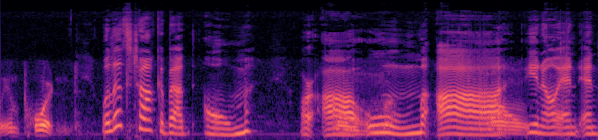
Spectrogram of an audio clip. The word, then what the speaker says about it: Aum: all you are correct ohm as it is pronounced and spelled AUM that's correct there are a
